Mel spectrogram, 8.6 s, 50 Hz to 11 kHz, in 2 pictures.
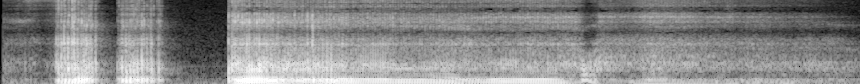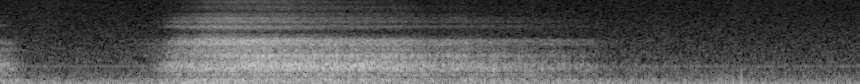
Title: Border Collie Sleeping & Snoring in 43 seconds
